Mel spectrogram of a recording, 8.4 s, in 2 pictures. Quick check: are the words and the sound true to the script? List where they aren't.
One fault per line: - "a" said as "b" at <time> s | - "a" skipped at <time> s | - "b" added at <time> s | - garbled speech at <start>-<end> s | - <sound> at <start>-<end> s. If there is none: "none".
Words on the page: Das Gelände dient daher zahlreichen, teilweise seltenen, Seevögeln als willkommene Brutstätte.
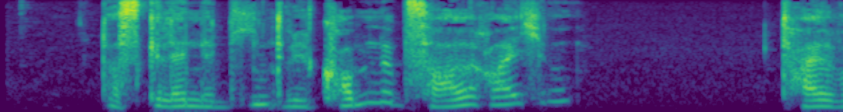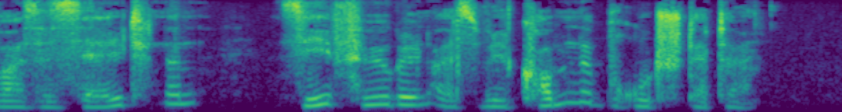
- "daher" said as "willkommene" at 1.4 s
